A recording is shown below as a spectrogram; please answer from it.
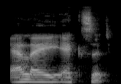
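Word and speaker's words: LAXit: lax calls the pickup area lax it pronounced la exit can we walk to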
